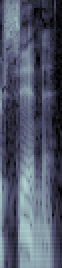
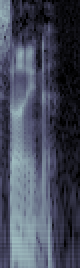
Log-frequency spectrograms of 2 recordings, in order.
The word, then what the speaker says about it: Seine: coli in their River Sin, not Seine, even though it's spelled Seine, especially as the French capital prepares to welcome around 15 million tourists in the coming weeks.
